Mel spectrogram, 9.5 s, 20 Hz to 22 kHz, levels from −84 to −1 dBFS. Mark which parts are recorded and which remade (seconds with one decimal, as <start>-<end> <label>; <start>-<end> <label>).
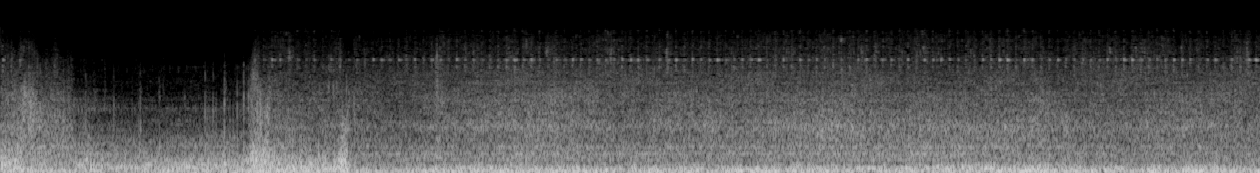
0.0-9.5 recorded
